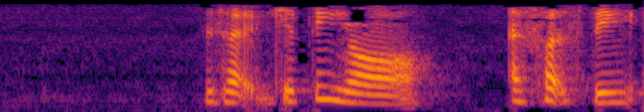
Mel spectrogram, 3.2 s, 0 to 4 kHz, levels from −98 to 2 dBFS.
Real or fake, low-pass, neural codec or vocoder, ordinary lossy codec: fake; 3.6 kHz; codec, 16 kHz, 16 kbps, FunCodec, trained on Chinese and English, 50 frames a second; MP3, 16 kbps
